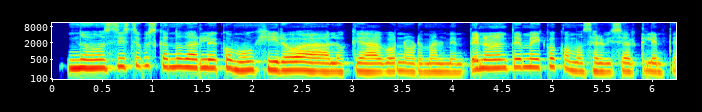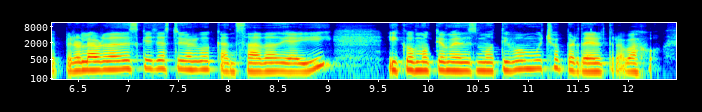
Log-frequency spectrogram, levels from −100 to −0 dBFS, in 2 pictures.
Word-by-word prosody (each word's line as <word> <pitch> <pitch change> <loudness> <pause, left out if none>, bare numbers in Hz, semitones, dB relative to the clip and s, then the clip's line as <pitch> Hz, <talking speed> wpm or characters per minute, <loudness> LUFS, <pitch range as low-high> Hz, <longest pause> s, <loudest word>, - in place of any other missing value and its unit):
No, 240 0 +5
sí 245 +4 -2
estoy 275 +2 -4
buscando 270 -2 0
darle 250 -2 +3
como 220 -5 +2
un 210 - +1
giro 205 -1 +3
a 185 -2 +4
lo 180 -1 -2
que 185 0 -2
hago 180 +1 +1
normalmente. 175 0 -2
Normalmente 240 +2 +2
me 260 0 +1
dedico 260 +1 -1
como 205 -8 -3
servicio 180 -1 -3
al 175 -1 -7
cliente, 180 -2 -6
pero 195 - -3
la 205 0 +4
verdad 215 +2 +2
es 230 0 -2
que 235 -1 -4
ya 230 - -2
estoy 230 0 -4
algo 215 0 -1
cansada 180 -1 -1
de 185 -1 -1
ahí 215 - -1 0.5
y 200 -1 -1
como 200 -1 +1
que 205 - 0
me 195 0 +2
desmotivó 195 +2 -1
mucho 230 +1 -4
perder 185 -3 +1
el 180 -1 -4
trabajo. 180 -1 -6
205 Hz, 190 wpm, -22 LUFS, 185-235 Hz, 0.5 s, No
